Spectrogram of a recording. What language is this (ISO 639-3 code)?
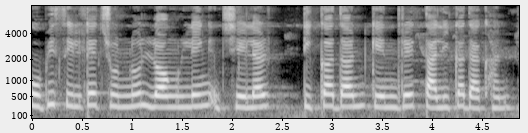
ben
